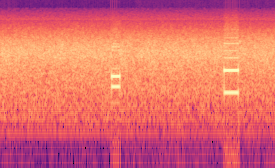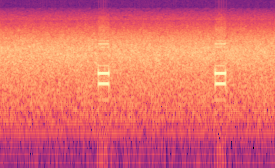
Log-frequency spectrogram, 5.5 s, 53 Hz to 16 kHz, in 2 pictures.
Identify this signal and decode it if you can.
DTMF, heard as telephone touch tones, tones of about 110 ms, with phone line noise. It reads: 7 3 0 0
